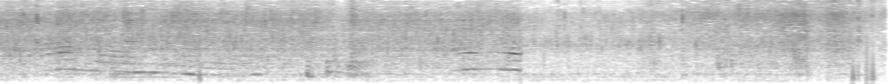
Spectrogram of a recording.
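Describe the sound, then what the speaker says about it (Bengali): Onion and tomato fry in a pan with a steady, loud sizzle and spatter that runs throughout. A voice talks briefly over the cooking. "টমেটো দিয়ে পেঁয়াজ দিয়ে কিছুক্ষণ আবার ভেজে নেব"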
